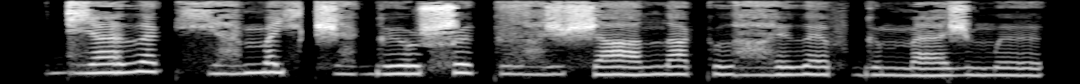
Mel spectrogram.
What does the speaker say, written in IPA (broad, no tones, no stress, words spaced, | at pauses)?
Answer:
d͡ʑæðæk çæ̤mæçt͡ʃæ̤ ɡʏʊ̯ ʂɘkza̤ʒ ʃanak ða̤ɪ̯ðɛfɡʏ mæʒmɘ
